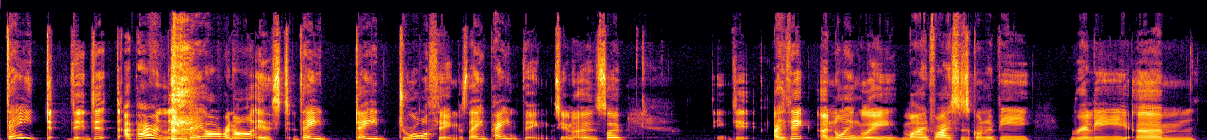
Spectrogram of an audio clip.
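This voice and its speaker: A woman's voice: high voice, animated, unhurried, no echo, clean studio sound. A woman co-hosting a casual podcast chat. She giggles and stumbles over her words as she gives advice. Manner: giggly, stammering restarts. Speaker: podcast co-host. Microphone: podcast microphone.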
